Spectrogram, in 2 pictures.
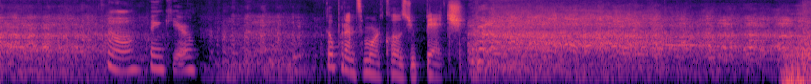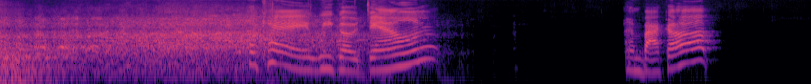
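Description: Two young women talk with animation, close by.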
